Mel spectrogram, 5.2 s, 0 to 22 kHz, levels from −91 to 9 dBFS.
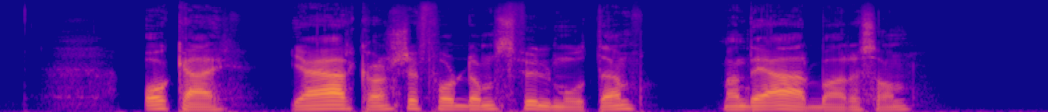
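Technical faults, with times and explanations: No technical faults detected.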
